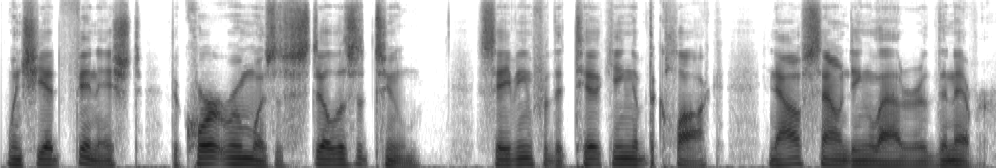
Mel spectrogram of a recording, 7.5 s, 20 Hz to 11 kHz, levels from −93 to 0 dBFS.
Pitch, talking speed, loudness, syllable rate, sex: 100 Hz, 195 wpm, -18 LUFS, 4.8 syllables/s, male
